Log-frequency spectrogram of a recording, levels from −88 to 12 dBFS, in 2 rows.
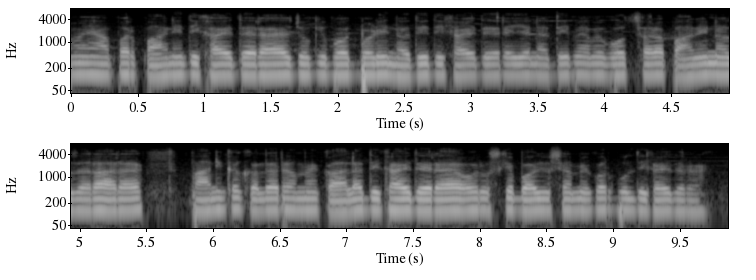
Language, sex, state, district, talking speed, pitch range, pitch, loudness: Hindi, male, Bihar, Kishanganj, 285 wpm, 125-130 Hz, 130 Hz, -27 LUFS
